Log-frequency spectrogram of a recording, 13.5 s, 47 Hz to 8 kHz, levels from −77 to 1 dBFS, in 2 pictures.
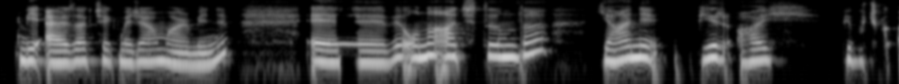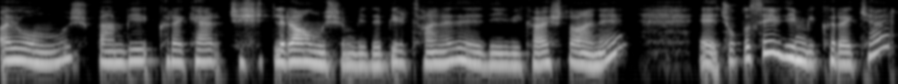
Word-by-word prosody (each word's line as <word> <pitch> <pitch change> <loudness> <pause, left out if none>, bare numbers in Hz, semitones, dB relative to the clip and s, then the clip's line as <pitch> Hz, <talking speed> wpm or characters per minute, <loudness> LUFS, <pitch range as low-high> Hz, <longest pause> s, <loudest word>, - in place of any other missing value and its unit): bir 200 -2 +2
erzak 185 +2 +3
çekmecem 190 0 -3
var 160 -3 -1
benim, 180 - -2 0.6
eee, 185 -2 +5 0.4
ve 245 +3 0
onu 260 +2 +4
açtığımda 260 +5 +2 0.4
yani 225 +4 +3 0.3
1 230 +1 +2
ay, 195 +4 -2 0.5
1,5 195 -3 -7
ay 205 +1 +3
olmuş 185 +3 -2
ben 175 0 -1
bir 195 0 -3
kraker 190 0 -2
çeşitleri 185 +1 +2
almışım. 165 -5 +2
Bir 150 0 -4
de 150 0 -4
1 175 -2 -4
tane 170 +4 -1
de 210 - 0
de 165 -4 -1
değil, 155 0 -2
birkaç 160 +3 -1
tane. 165 - +1 0.6
Eee, - - +1
çok 190 0 -7
da 230 - +1
sevdiğim 245 - +3
bir 170 0 -6
kraker, 195 - -1
190 Hz, 155 wpm, -23 LUFS, 170-215 Hz, 0.6 s, eee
